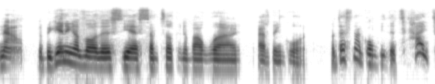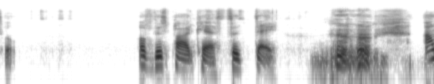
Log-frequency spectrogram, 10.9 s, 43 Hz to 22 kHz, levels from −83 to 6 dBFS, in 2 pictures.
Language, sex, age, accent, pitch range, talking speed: English, female, 20-39, American, 140-210 Hz, 150 wpm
